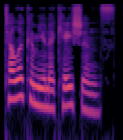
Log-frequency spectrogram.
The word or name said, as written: telecommunications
